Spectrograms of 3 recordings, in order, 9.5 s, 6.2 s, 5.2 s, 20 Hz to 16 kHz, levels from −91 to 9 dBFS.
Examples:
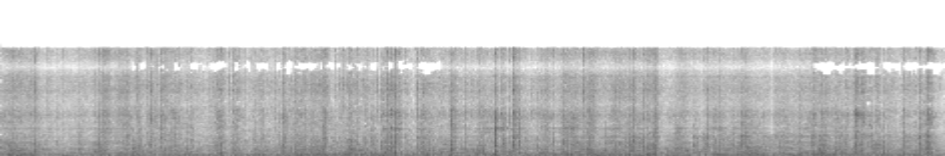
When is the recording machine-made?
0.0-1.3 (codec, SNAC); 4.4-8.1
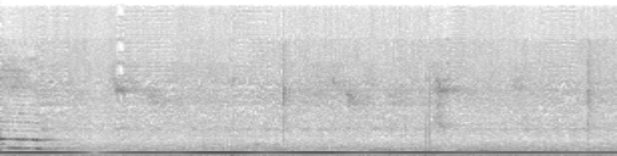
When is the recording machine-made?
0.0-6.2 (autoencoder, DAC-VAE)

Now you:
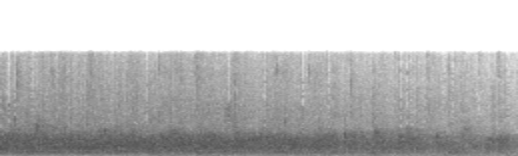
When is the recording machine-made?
none

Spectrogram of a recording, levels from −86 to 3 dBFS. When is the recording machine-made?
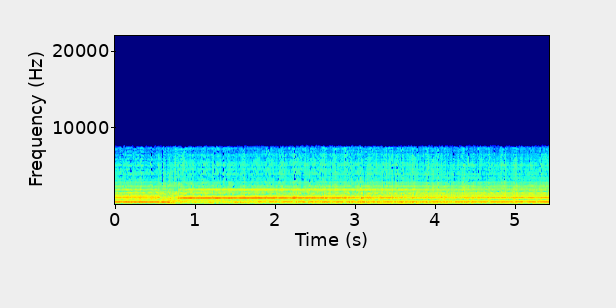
0.0-5.4 (vocoder, BigVGAN v2)

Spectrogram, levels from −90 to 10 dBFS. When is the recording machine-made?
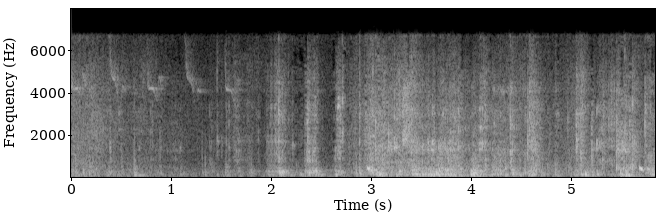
none

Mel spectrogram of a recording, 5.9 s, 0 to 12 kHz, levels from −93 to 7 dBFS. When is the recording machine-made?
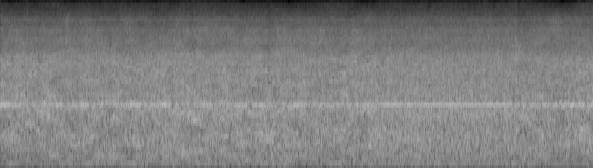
0.0-3.8 (codec, SNAC); 5.1-5.9

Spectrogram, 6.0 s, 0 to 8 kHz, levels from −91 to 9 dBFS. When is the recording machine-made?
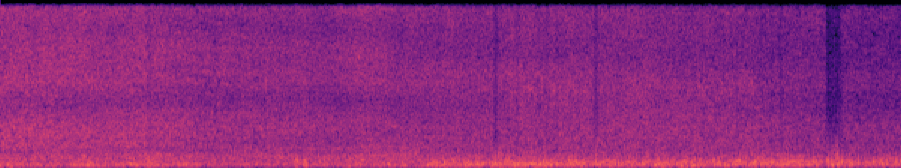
0.5-1.1 (autoencoder, DAC-VAE); 1.7-4.7

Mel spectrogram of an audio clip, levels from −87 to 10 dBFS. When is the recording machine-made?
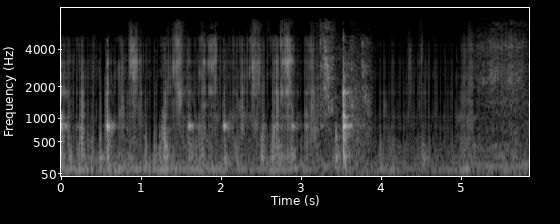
0.0-3.2 (vocoder, BigVGAN v2); 3.9-5.2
